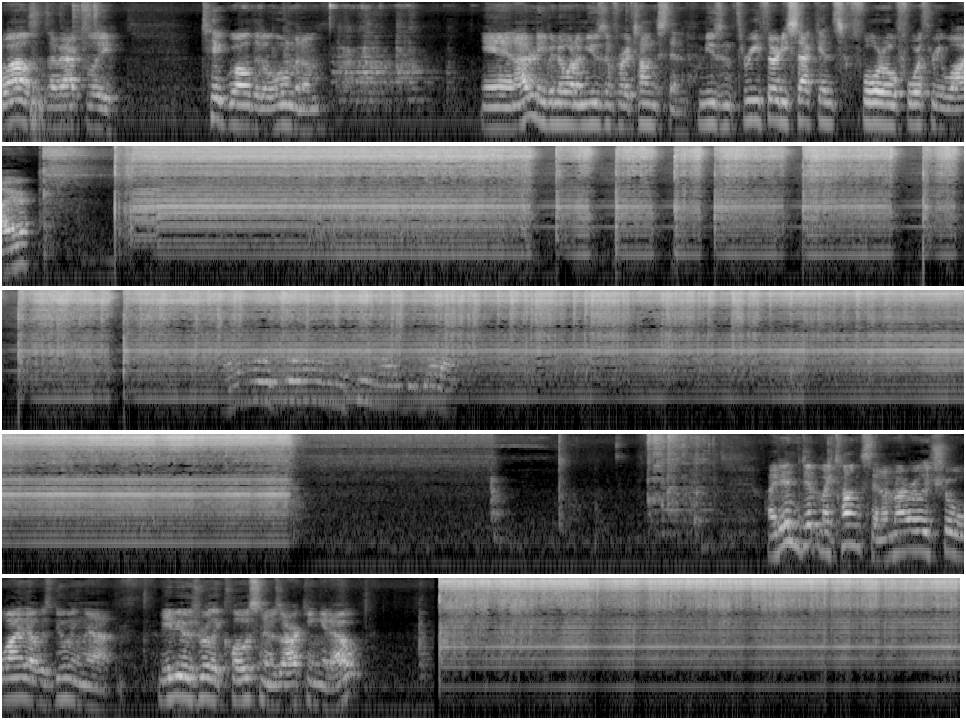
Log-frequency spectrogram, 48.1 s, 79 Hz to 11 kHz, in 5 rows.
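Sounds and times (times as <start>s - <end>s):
welding arc buzzing: 10.1s - 33.8s, 42.8s - 48.0s.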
